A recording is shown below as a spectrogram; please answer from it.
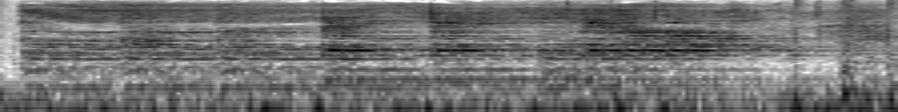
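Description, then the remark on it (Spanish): A sampled music passage from a vinyl record, the main sample of a track recorded in an apartment in Boston, plays loud and continuous with rich sustained harmonic tones and no voices. “Este sample viene de un vinilo”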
